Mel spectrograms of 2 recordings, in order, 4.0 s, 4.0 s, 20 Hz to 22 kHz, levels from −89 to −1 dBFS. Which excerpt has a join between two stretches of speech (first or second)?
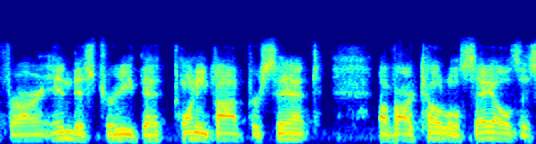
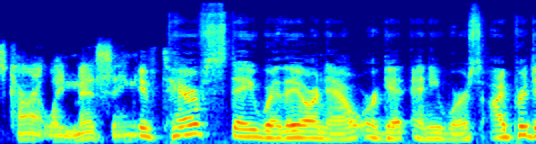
second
